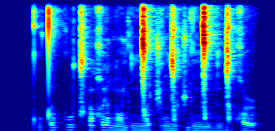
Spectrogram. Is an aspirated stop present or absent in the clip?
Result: absent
